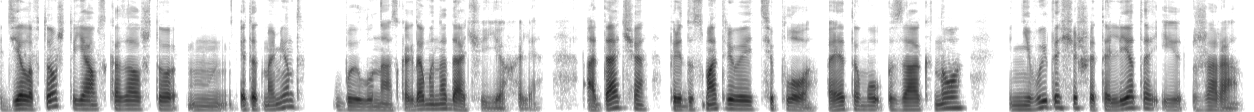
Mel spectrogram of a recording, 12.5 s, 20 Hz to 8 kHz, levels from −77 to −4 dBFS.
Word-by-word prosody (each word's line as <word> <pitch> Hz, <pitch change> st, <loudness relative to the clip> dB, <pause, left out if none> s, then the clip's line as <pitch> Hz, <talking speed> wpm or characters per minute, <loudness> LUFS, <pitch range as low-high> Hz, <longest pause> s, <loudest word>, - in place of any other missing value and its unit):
Дело 110 Hz, +4 st, +5 dB
в -, -, -18 dB
том, 180 Hz, -, +3 dB
что -, -, -8 dB
я 115 Hz, -1 st, +4 dB
вам 110 Hz, -, +2 dB
сказал, 110 Hz, 0 st, +1 dB
что, 105 Hz, -1 st, -1 dB
м, 95 Hz, -1 st, -9 dB
этот -, -, +2 dB
момент 140 Hz, +12 st, -4 dB, 0.3 s
был 95 Hz, -2 st, -1 dB
у 90 Hz, -, -2 dB
нас, 85 Hz, -2 st, -4 dB
когда 110 Hz, -, +2 dB
мы 115 Hz, 0 st, -2 dB
на 125 Hz, +1 st, +1 dB
дачу 80 Hz, -, +1 dB
ехали. 70 Hz, 0 st, -8 dB, 0.4 s
А -, -, +1 dB
дача 125 Hz, -6 st, +3 dB, 0.2 s
предусматривает 110 Hz, +2 st, +2 dB
тепло, -, -, -1 dB
поэтому 100 Hz, -1 st, 0 dB
за 100 Hz, +1 st, +3 dB
окно 135 Hz, +7 st, -1 dB, 0.4 s
не 105 Hz, 0 st, -3 dB
вытащишь- 145 Hz, +1 st, -1 dB
это -, -, 0 dB
лето 130 Hz, +8 st, +3 dB
и 90 Hz, -, -7 dB
жара. 85 Hz, -7 st, -1 dB
105 Hz, 155 wpm, -23 LUFS, 95-120 Hz, 0.4 s, Дело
